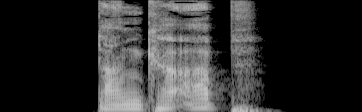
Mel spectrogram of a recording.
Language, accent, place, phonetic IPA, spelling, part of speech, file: German, Germany, Berlin, [ˌdaŋkə ˈap], danke ab, verb, De-danke ab.ogg
- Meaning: inflection of abdanken: 1. first-person singular present 2. first/third-person singular subjunctive I 3. singular imperative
